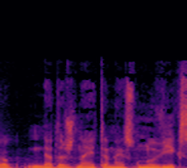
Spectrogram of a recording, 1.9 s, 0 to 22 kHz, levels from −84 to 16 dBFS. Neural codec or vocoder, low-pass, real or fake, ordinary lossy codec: vocoder, 48 kHz, 128 mel bands, Vocos; 14.4 kHz; fake; MP3, 64 kbps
